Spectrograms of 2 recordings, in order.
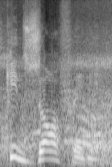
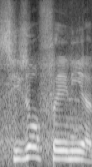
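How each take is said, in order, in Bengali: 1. শব্দটি sk ধ্বনি দিয়ে শুরু হয়। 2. শব্দটি সাধারণ s ধ্বনি দিয়ে শুরু হয়। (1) "উচ্চারণটা হচ্ছে স্কিজফ্রেনিয়া" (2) "উচ্চারণটা না সিজোফ্রেনিয়া নয়"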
